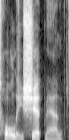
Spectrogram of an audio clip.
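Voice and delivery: ordinary talk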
